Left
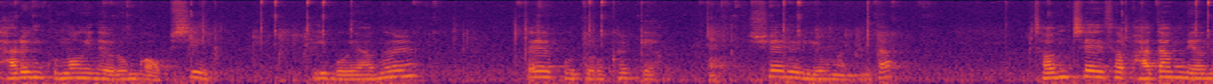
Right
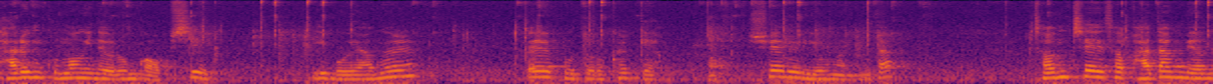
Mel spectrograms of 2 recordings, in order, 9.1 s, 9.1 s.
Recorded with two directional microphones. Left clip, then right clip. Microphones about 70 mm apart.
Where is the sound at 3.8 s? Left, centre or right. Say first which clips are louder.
Right 1 dB; left.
